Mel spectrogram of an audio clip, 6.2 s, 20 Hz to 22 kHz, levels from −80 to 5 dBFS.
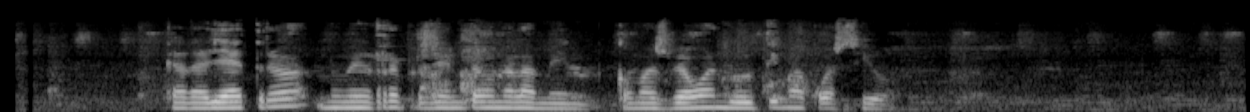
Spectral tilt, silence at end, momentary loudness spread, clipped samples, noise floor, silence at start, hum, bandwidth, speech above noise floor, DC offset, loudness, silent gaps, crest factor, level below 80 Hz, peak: -5 dB/octave; 0.05 s; 12 LU; under 0.1%; -50 dBFS; 0.1 s; none; 11 kHz; 28 dB; under 0.1%; -22 LUFS; none; 20 dB; -68 dBFS; -2 dBFS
